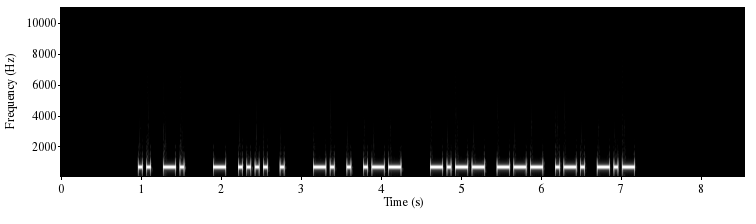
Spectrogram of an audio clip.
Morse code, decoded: IN THE NEW YORK

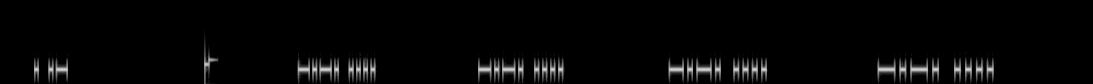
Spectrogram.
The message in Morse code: EA CH CH CH CH

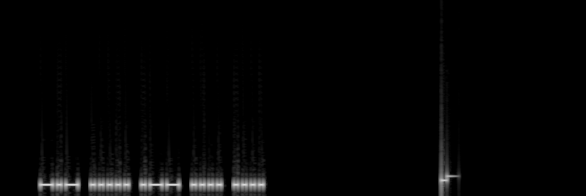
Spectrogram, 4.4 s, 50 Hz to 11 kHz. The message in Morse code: K5WHH

